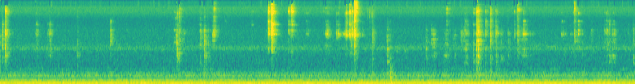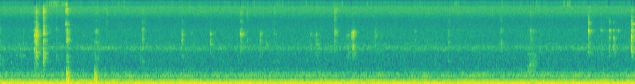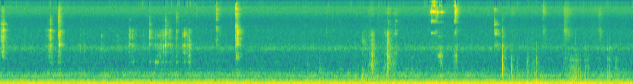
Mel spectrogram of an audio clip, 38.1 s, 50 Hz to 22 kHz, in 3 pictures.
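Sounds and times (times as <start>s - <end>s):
steady low hum: 0.0s - 38.0s
metal parts and tools clinking: 5.3s - 7.3s, 34.0s - 34.6s.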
